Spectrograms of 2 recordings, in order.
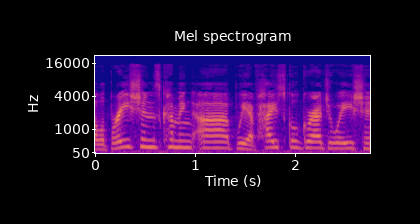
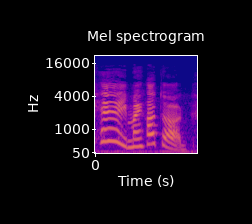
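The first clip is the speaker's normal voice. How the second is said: dog voice; 7 semitones higher than usual. Pretend. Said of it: "Aspen's looking at it like".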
